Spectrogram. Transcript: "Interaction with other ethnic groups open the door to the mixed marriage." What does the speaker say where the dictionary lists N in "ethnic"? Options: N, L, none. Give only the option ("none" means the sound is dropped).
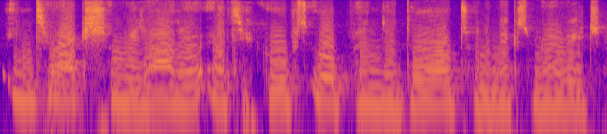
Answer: none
